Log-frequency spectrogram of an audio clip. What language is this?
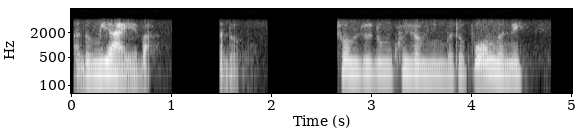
Manipuri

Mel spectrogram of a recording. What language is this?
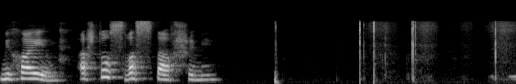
Russian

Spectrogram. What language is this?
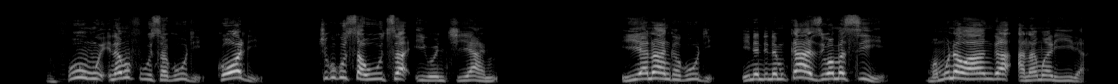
Nyanja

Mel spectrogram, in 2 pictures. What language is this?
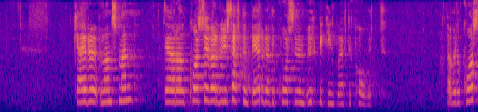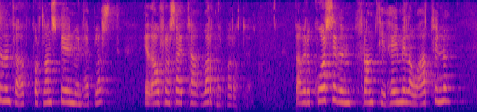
Icelandic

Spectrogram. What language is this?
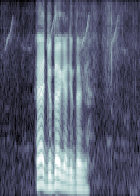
Santali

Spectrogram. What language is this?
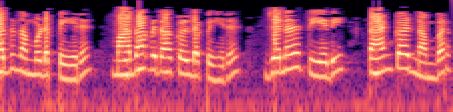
Malayalam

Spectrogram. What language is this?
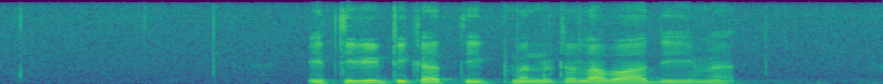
Sinhala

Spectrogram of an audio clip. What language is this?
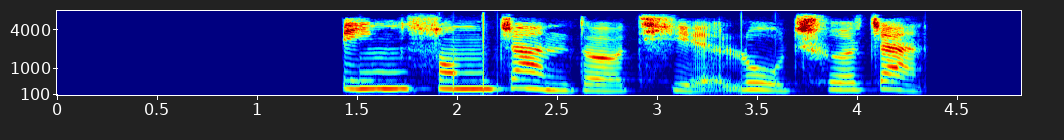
Chinese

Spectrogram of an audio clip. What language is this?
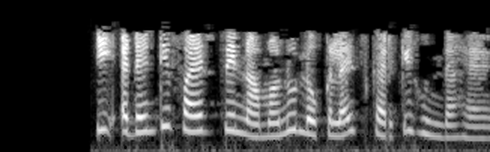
Punjabi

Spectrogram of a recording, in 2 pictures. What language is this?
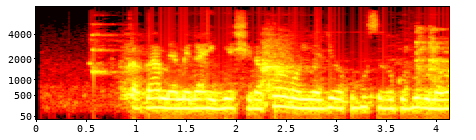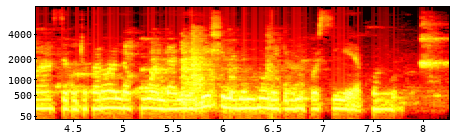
Swahili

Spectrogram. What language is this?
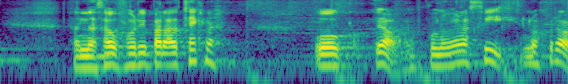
Icelandic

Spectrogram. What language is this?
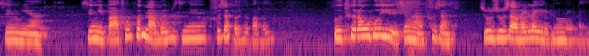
Bodo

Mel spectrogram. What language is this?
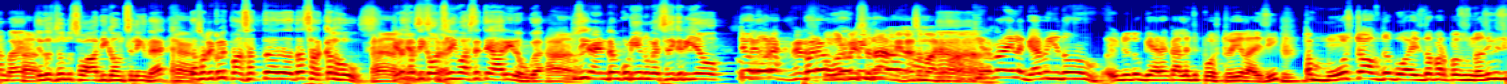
Punjabi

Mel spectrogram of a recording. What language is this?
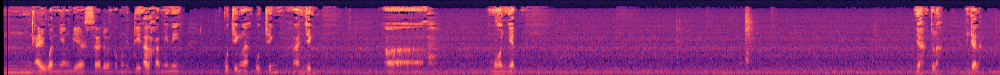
Sabah Malay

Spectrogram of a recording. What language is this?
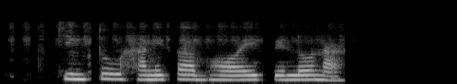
Bangla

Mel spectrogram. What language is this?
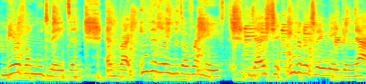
Dutch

